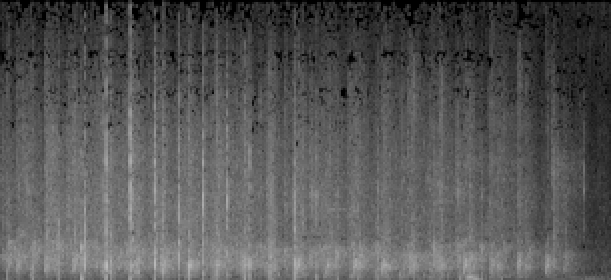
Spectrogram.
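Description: Steady applause from an audience at a city council tribute ceremony, many hands clapping in a dense crackle that holds for several seconds before thinning and fading out at the end.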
